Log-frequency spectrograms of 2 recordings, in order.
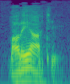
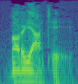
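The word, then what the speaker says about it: Moriarty: it or mispronounce it I'm afraid I'll have to begin calling it the way it looks m o r i a r t y mariati Marti I shall remember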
